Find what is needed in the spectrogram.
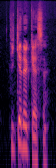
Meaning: cashier's receipt, till receipt
- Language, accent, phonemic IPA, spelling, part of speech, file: French, France, /ti.kɛ d(ə) kɛs/, ticket de caisse, noun, LL-Q150 (fra)-ticket de caisse.wav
